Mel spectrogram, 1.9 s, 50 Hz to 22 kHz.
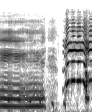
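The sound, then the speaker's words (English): A voice imitates the transmission of a 1995 Geo Metro two-door hatchback failing: a steady, buzzing drone for about a second, a brief break, then a loud, higher, strained whine that wavers before cutting off. “That's the transmission messing up.”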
